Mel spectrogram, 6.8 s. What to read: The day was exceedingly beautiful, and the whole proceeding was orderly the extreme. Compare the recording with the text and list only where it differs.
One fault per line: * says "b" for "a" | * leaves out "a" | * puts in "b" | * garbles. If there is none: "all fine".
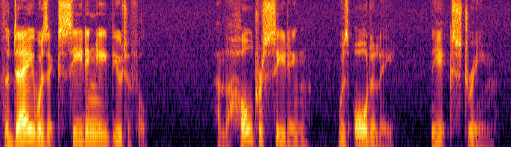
all fine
